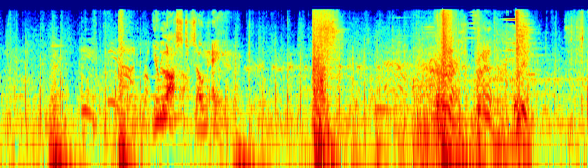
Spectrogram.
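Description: Steel blades clash and ring in a fierce fight.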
